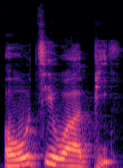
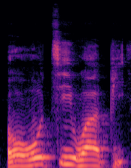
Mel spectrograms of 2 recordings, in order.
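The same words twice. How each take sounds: The two takes are said the same way.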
